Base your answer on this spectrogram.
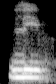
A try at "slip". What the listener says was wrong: Yung S, wag kalimutan yung S. Magiging, sleep.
